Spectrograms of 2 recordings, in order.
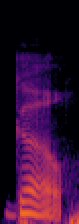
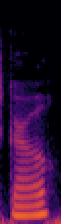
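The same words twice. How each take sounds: First: Put-on "Girl" without the r, British style; low British "Girl", vowel rounded. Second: Said in the usual way. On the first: Shown as a demonstration. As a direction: drop the r in "Girl". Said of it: "a bit of a inner British girl".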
